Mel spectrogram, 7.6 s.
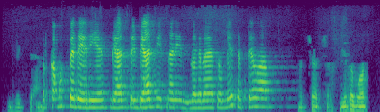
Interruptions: none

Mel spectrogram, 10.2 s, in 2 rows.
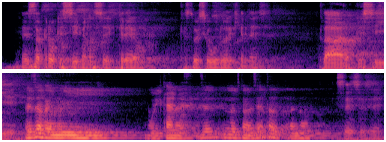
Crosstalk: none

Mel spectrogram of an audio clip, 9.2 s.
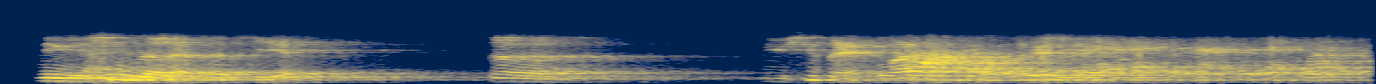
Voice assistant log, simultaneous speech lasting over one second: present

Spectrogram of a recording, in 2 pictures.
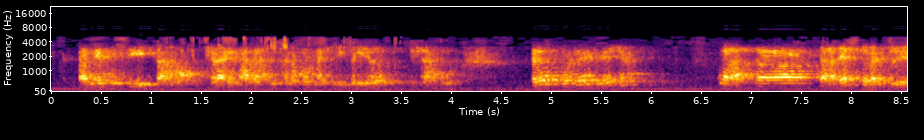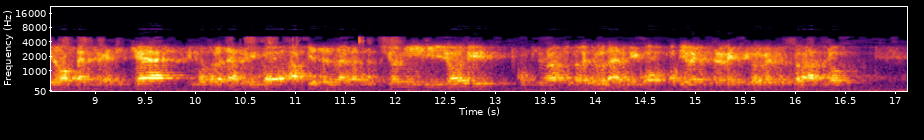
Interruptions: none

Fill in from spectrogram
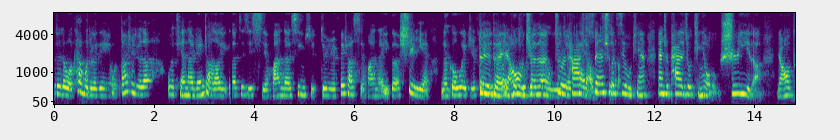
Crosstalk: present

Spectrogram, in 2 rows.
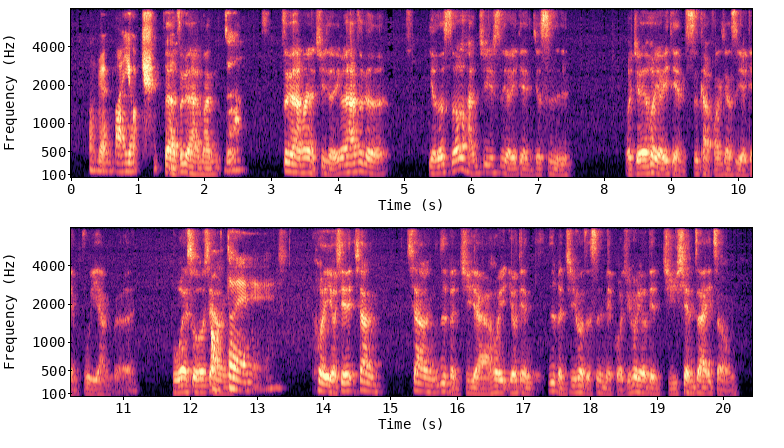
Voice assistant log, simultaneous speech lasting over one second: none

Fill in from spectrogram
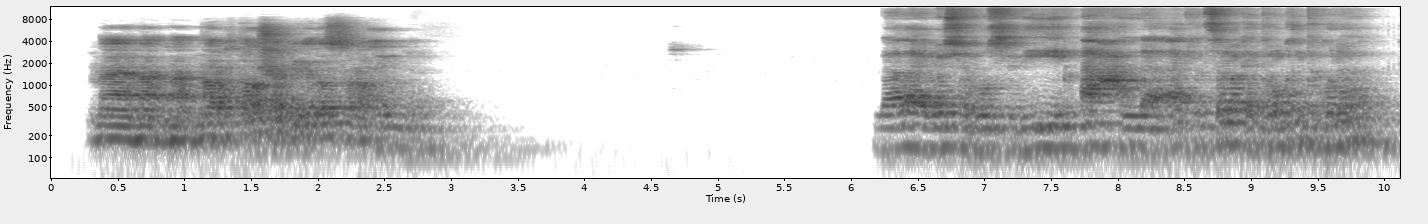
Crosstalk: none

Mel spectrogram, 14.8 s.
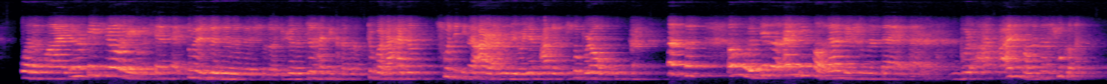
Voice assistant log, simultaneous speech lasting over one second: none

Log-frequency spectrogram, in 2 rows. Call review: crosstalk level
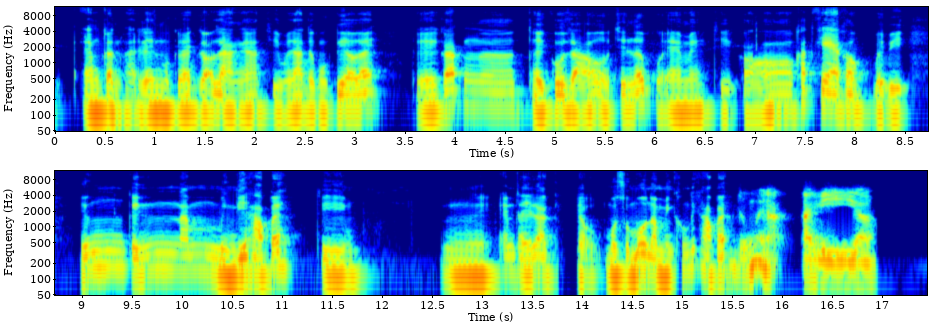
none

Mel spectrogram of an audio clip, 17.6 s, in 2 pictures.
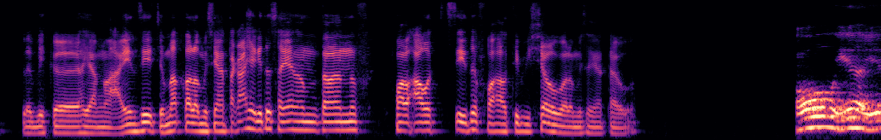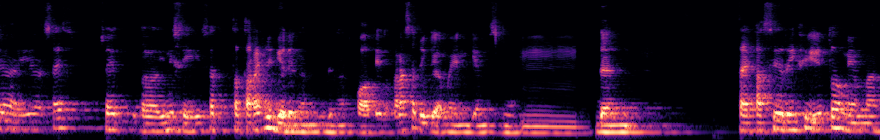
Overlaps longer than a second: none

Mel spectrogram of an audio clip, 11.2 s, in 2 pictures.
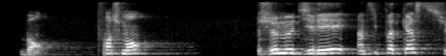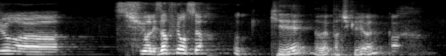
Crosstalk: none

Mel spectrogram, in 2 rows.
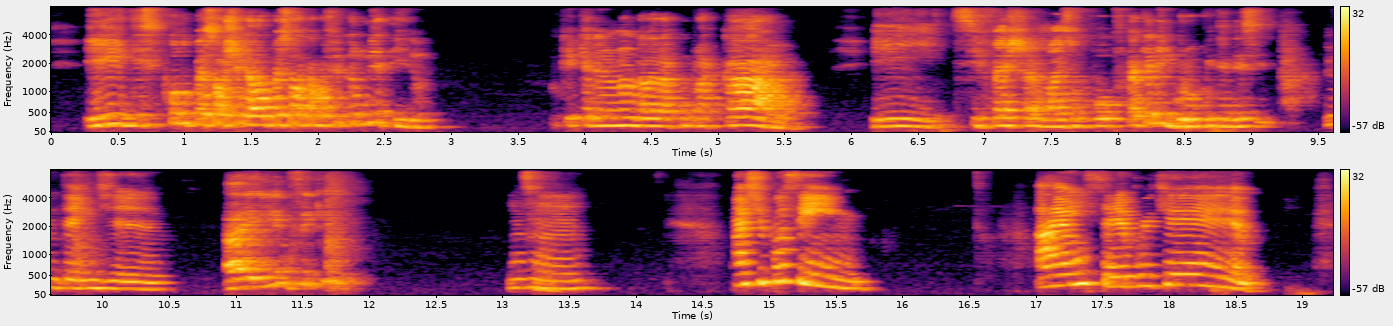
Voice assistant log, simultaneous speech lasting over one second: none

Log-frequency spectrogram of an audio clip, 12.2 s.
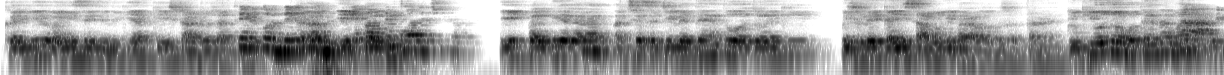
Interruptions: present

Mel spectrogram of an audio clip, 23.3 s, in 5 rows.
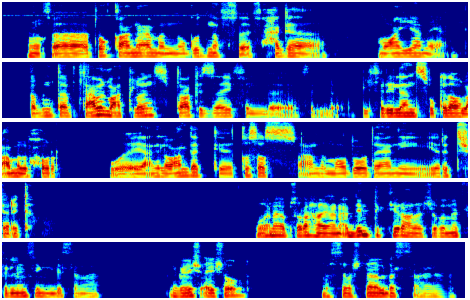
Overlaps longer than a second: none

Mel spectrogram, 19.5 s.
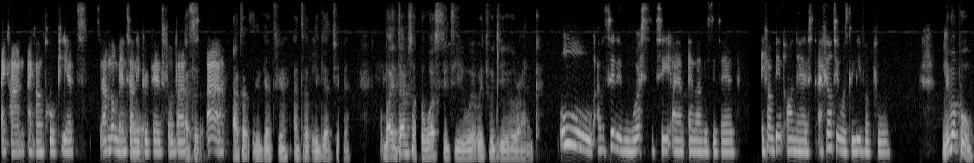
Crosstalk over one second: none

